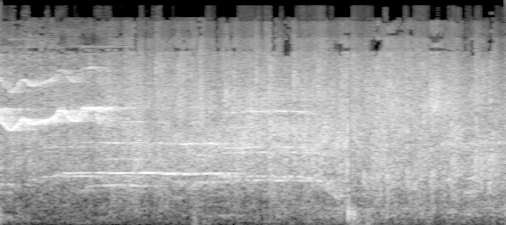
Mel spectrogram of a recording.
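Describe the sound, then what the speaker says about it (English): Wedding guests applaud the newlyweds after a toast, a dense sustained round of clapping with a few cheers and whistles, slowly tapering near the end. "Once again, let's give them a big round of applause."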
